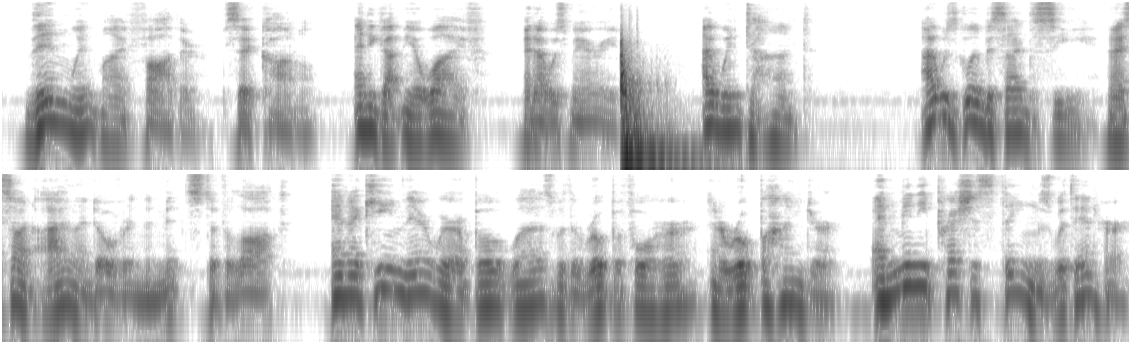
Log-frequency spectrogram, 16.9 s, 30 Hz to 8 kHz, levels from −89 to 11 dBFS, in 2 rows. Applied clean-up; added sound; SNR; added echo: none; Knock; -4 dB; reverberation time 0.2 s.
